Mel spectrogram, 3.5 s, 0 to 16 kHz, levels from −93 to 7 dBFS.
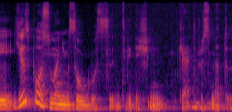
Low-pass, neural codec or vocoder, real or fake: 14.4 kHz; none; real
